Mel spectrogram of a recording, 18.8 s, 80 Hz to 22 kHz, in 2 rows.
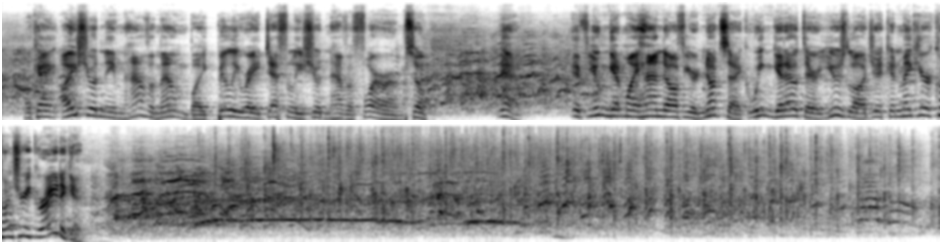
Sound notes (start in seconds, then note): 10.0 audience laughing; 10.6 audience applauding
